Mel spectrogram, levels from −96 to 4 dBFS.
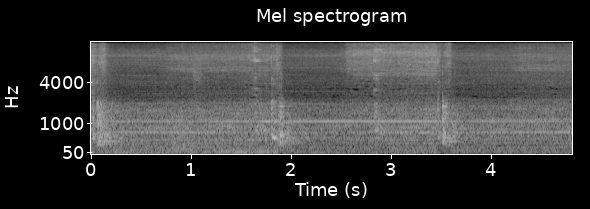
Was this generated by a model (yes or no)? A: no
